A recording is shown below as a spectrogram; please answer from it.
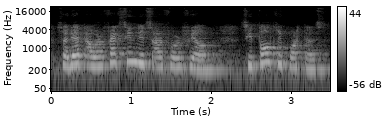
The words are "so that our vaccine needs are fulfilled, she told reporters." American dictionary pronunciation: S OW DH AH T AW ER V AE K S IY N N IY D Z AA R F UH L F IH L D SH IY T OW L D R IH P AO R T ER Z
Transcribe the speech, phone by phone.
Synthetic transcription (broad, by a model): S OW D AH T AW ER F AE K S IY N N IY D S AA R F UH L F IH L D S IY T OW L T R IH P AO R T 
